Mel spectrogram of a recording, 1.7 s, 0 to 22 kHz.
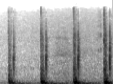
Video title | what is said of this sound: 2019 Ram Rebel After 1 Month Of Ownership | it sounds like there might be something loose inside here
